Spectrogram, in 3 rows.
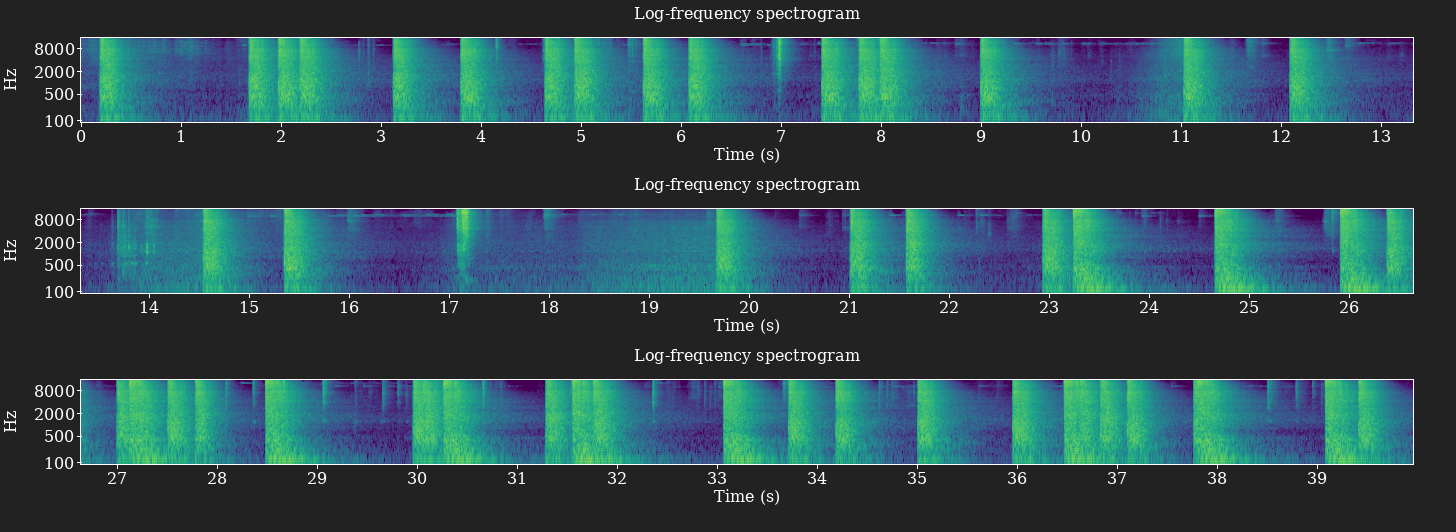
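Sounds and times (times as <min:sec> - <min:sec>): shotgun shots: 0:00.2 - 0:00.7, 0:01.7 - 0:06.6, 0:07.4 - 0:08.4, 0:11.0 - 0:11.5, 0:12.1 - 0:12.6, 0:14.5 - 0:15.8, 0:19.7 - 0:20.2, 0:21.0 - 0:22.0, 0:22.9 - 0:23.8, 0:24.7 - 0:25.3, 0:25.9 - 0:29.0, 0:30.0 - 0:32.3, 0:33.1 - 0:35.4, 0:36.0 - 0:38.5, 0:39.1 - 0:39.9.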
